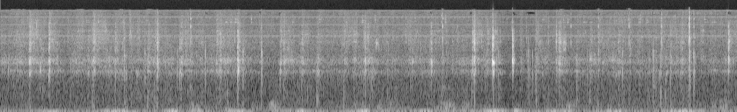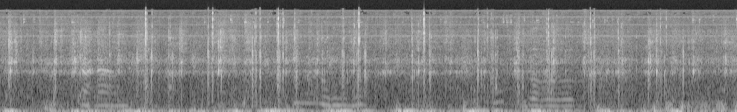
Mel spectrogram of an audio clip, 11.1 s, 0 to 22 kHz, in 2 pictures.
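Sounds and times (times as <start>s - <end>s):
hoofbeats on muddy track: 0.0s - 11.0s
wind on microphone: 0.0s - 11.0s.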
